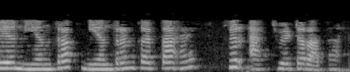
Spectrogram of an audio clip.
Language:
Hindi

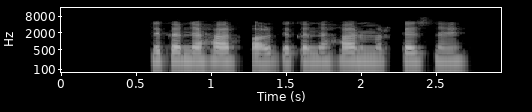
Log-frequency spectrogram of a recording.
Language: Pashto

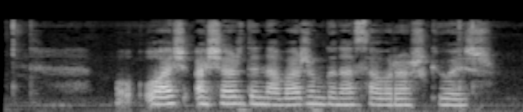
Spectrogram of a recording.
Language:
Mari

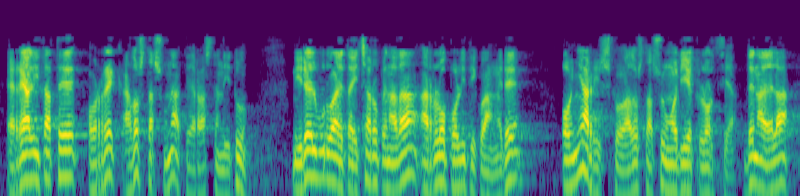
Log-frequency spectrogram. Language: Basque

